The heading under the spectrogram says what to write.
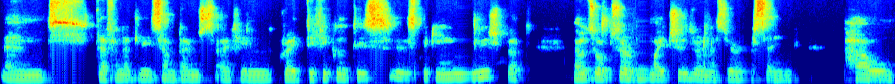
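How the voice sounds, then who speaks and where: A man with a Polish accent speaks fairly slowly, his fairly high voice somewhat breathy and his intonation monotone and flat. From Poland. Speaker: artist. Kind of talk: presentation talk. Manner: halting.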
